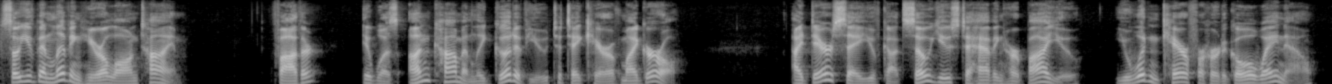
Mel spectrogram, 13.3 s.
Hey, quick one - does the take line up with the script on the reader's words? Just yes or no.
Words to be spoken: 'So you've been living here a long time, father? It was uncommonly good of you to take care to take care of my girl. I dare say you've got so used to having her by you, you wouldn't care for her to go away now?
no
